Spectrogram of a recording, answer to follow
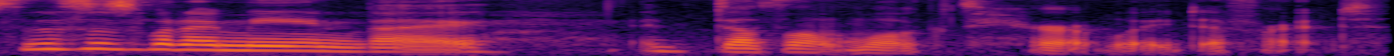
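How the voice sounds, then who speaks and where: At a moderate speed, a soft-spoken woman is talking. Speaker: home renovation vlogger. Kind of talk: casual vlog. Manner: quiet, soft-spoken.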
